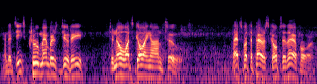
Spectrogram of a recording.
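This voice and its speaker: A man with an American accent delivers scripted narration for a 1940s military training film. His voice is very bright and forceful, with a medium pitch. He instructs emphatically in clipped directives, heard through a dull, band-limited old film soundtrack. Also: expressive, moderate pace, a little hiss or hum.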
